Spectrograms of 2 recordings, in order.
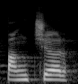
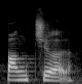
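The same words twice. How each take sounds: The two takes are said the same way.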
